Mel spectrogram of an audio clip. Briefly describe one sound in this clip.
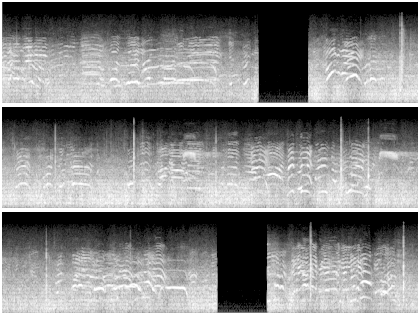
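Hockey sticks clack sharply against a ball.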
